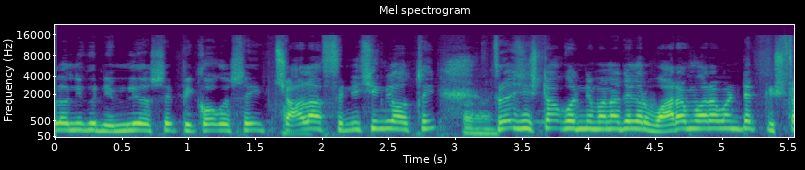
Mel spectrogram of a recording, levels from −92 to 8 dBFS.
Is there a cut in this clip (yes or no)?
no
